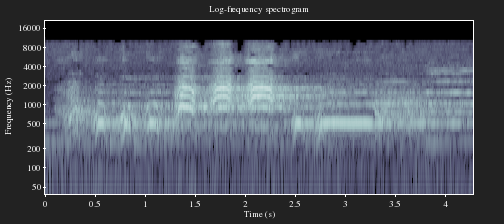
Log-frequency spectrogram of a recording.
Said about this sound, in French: Mais ce soir-là, alors que le marché va bientôt fermer, alors que l'on peut déjà entendre les oiseaux nocturnes qui se sont éveillés,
